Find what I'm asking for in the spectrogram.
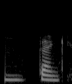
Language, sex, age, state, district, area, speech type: Tamil, female, 18-30, Tamil Nadu, Mayiladuthurai, urban, conversation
